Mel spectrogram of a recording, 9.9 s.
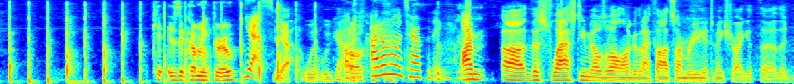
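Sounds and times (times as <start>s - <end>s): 
hands clapping: 0.0s - 5.9s
speech: 2.0s - 9.9s
laughter: 2.2s - 9.9s.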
